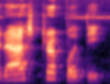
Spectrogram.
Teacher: राष्ट्रपति शब्द का उच्चारण करते समय रा पर बल पड़ता है, राष्ट्रपति इसे उच्चारण करते समय बल देता है रा शब्द पर। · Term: बलाघात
